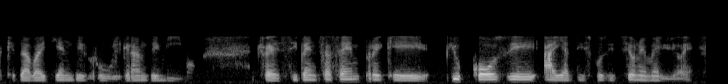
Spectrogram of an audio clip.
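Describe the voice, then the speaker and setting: A man's voice: on the low side, dry recording. A man giving a reflective radio interview, stretching key words for emphasis. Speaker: theatre director, interview guest. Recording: muffled phone-like line, dry.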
